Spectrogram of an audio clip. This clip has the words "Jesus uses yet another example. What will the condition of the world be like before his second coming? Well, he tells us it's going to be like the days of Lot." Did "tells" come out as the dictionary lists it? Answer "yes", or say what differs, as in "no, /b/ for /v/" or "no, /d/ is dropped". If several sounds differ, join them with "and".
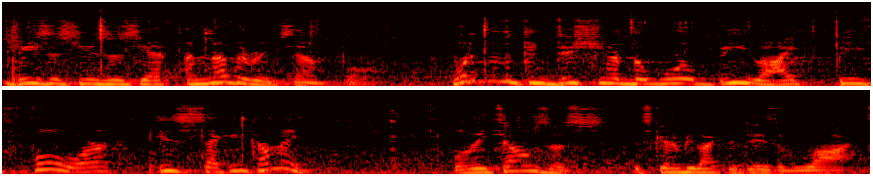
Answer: yes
